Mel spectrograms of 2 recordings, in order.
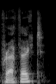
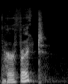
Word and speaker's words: Prefect: For the longest time, for some reason, my brain did not read Prefect. It read Perfect. Even though it's spelled Prefect and it's the name of a car, I would always call him Ford Perfect.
